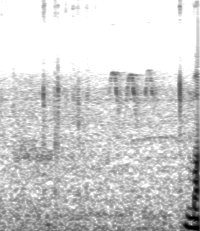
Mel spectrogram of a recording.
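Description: A few quick, faint computer keyboard keystrokes, about four in a row around the middle, as a short word is typed. Under them is a steady low electrical hum with faint hiss.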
